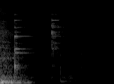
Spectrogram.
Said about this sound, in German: ja, das funktioniert und das ist auch der Moment, Super. wo ich mir mein Getränk endlich einschenke.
